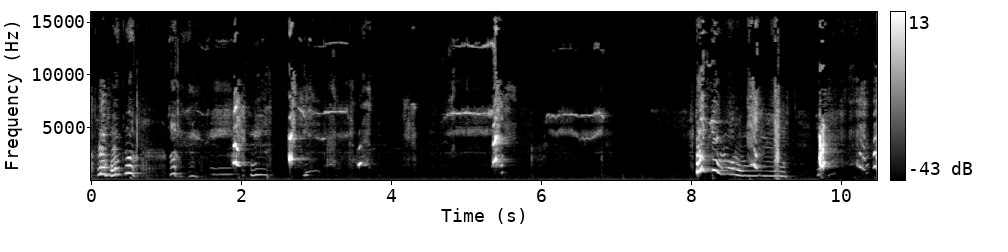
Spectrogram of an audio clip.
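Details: Female Siberian Husky playing with a dachshund; scattered short yips and whiny squeals, then a burst of sliding, whining yelps near the end, with a steady low hum behind.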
